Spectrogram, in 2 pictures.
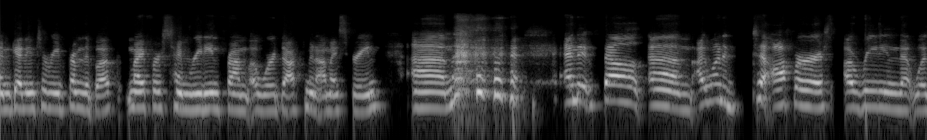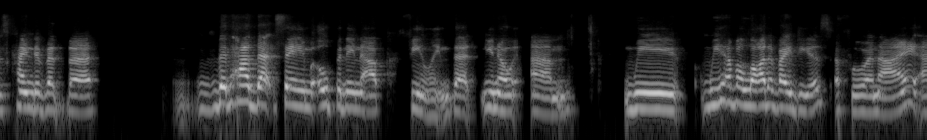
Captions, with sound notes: getting to read from the book, my first time reading from a Word document on my screen. [LAUGHS] And it felt-- I wanted to offer a reading that was kind of at the-- had that same opening-up feeling. We have a lot of ideas, Afua and I,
